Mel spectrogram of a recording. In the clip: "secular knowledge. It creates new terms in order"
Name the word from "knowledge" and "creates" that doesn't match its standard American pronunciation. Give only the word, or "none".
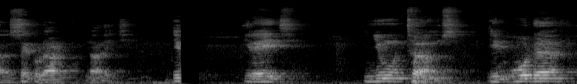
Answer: creates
